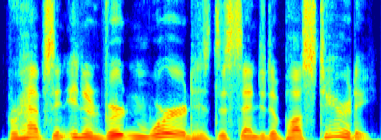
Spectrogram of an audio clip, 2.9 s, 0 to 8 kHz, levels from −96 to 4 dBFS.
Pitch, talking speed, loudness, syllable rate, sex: 150 Hz, 170 wpm, -17 LUFS, 6.2 syllables/s, male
